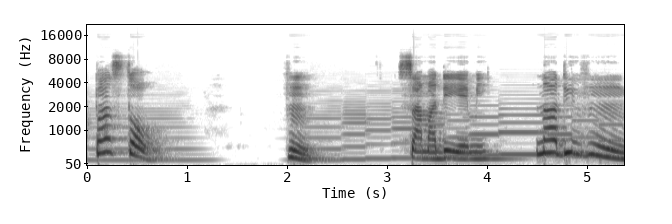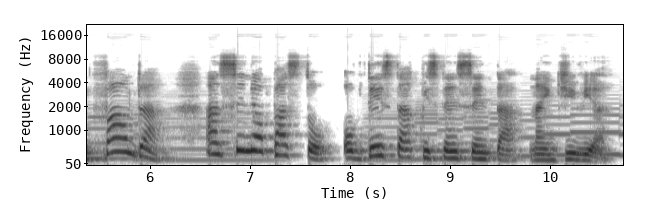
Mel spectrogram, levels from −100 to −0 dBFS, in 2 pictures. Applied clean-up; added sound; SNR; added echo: none; Wind instrument, woodwind instrument; 19 dB; none.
